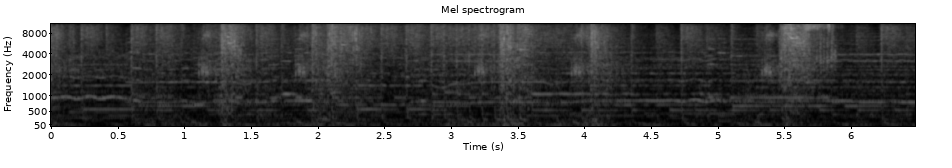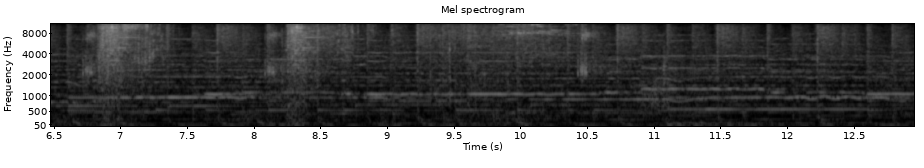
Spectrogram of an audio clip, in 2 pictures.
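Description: A glass-breaking sound effect from the video game Library of Ruina, with repeated sharp shattering crashes over a dense, continuous musical and game backdrop.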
